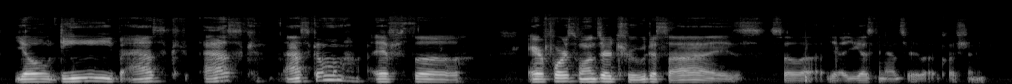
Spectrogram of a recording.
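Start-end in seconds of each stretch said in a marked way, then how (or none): 0.2-7.7 put-on Ottawa accent. Relaying a man's question in his voice as a tribute, imitated Ottawa accent. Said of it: "I'm gonna do it in his voice, in his Ottawa accent".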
